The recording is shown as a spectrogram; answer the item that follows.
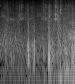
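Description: Horse hooves clip-clop as a rider heads out, a few faint, uneven knocking hoofbeats over a steady noisy background.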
